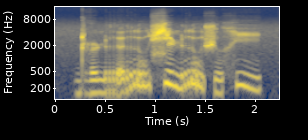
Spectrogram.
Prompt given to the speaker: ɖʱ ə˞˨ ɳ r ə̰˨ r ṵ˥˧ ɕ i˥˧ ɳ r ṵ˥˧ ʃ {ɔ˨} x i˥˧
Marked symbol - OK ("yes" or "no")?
no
